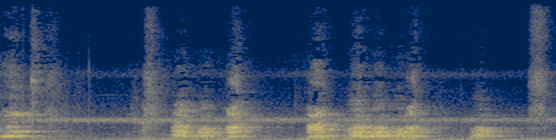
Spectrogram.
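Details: Kiko, a Telomian dog, after making a mess and being punished, gives a series of short, sharp barks and yips, about six bursts over four seconds, with a steady high electronic whine running underneath.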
